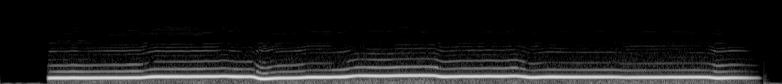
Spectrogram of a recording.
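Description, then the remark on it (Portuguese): A voice hums a slow, soothing lullaby as a gorilla cradling a stuffed toy dog, one long unbroken tone that glides gently up and down in pitch for several seconds, with no words. “Cantarola o gorila enquanto embala o cachorrinho de pelúcia.”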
